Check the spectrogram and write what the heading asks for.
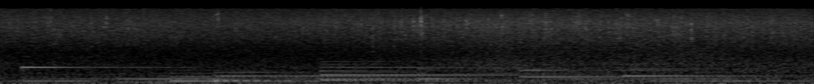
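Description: Solo piano playing a slow, gentle passage of held notes and chords in the middle register, one note entering after another, over a steady noisy hiss underneath.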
